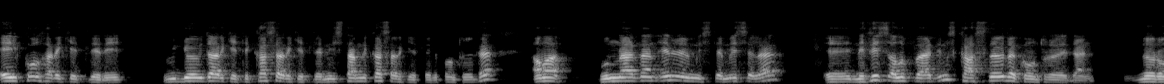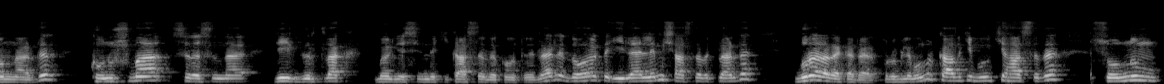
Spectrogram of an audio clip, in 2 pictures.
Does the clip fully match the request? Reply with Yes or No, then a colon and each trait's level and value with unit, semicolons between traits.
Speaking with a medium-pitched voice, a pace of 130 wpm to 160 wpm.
Yes: medium, 150 Hz; average, 135 wpm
